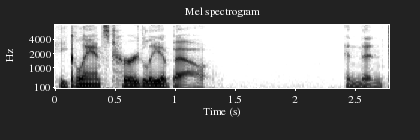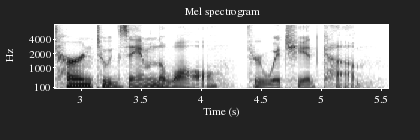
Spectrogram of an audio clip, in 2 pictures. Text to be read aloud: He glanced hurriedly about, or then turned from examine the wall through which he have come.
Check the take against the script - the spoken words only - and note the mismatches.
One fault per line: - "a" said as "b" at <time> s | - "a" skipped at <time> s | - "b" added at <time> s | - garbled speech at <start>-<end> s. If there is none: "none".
- "or" said as "and" at 2.4 s
- "from" said as "to" at 3.1 s
- "have" said as "had" at 4.9 s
